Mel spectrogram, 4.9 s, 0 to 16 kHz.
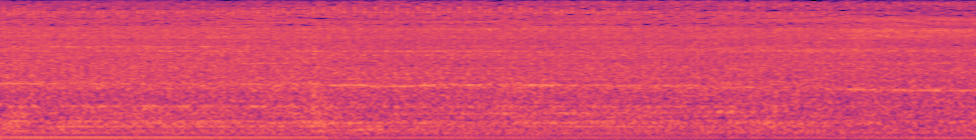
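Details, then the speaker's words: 1.3L four-cylinder from a 1999 Suzuki Swift (113,000 miles), new gaskets, timing belt and water pump, hovercraft conversion, makeshift exhaust, belt drive disengaged: even hum dropping smoothly as revs ease, airy intake hiss, no knocks or misses; normal revving. "you can hear a little bit of suction of the intake here not sure it come through on video camera but it uh looks pretty good sounds good"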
